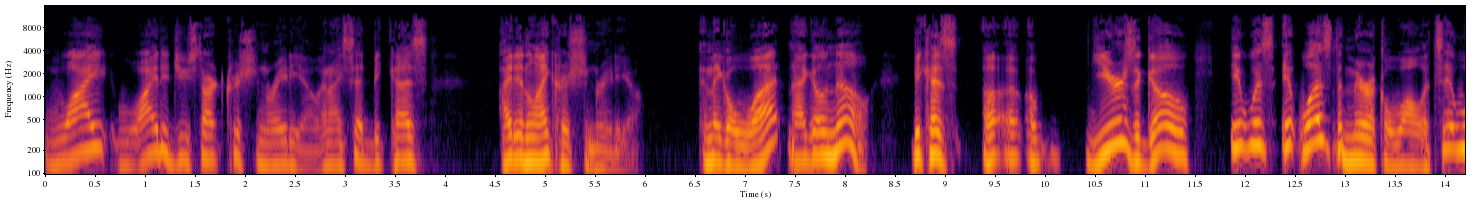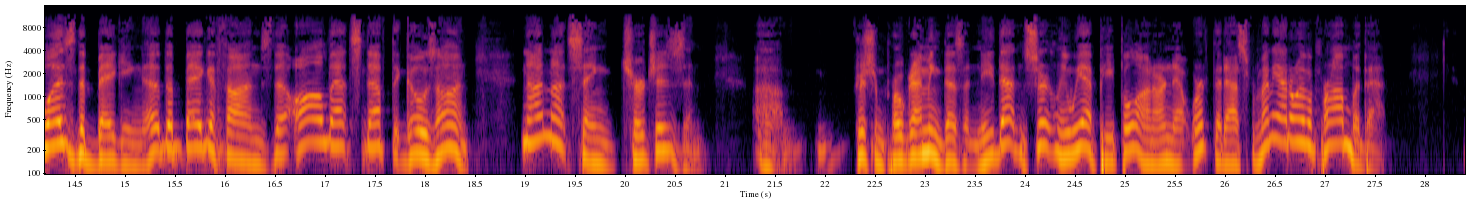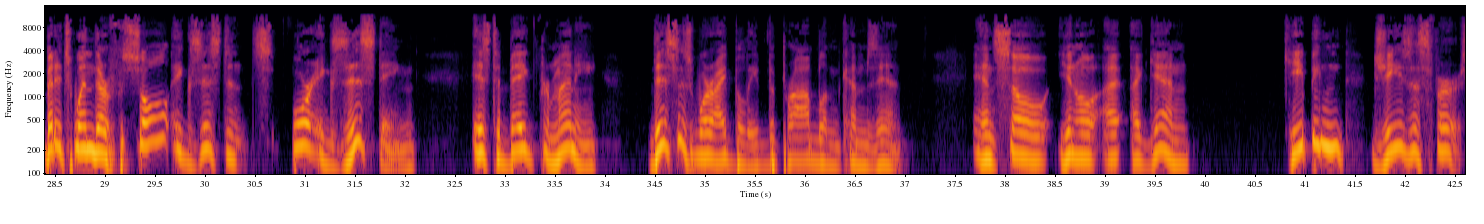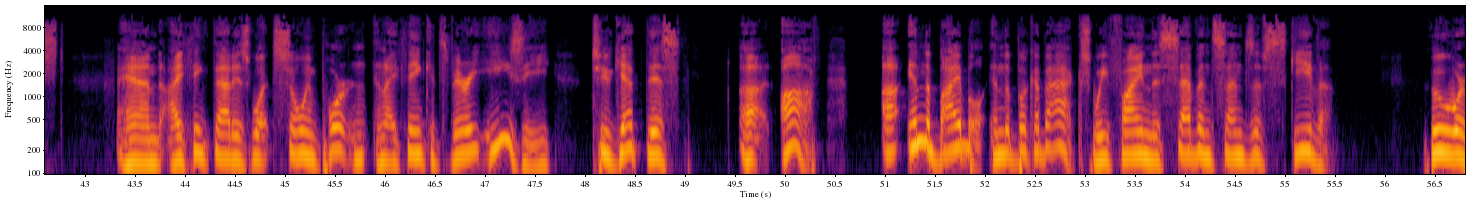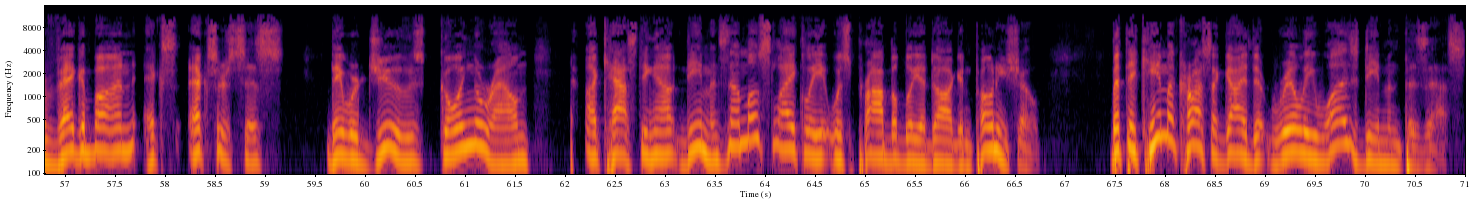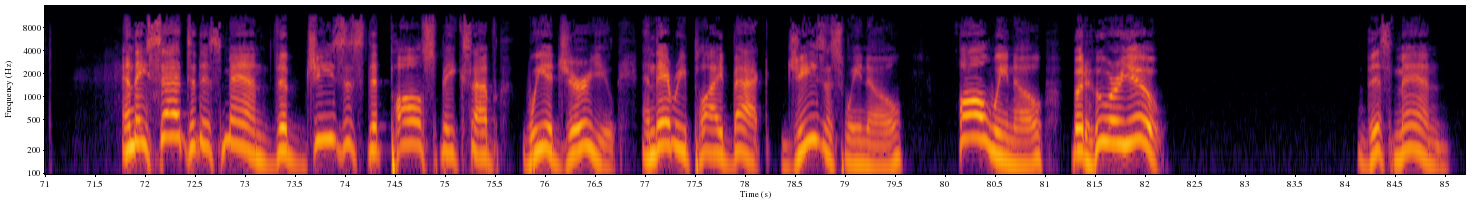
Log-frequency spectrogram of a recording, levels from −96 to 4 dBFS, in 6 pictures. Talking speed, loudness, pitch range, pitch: 150 wpm, -24 LUFS, 140-200 Hz, 170 Hz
